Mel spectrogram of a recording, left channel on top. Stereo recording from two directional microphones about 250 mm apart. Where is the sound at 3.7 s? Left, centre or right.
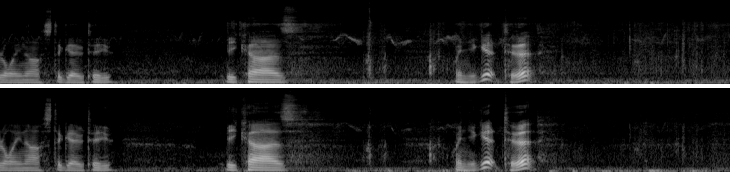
Left.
